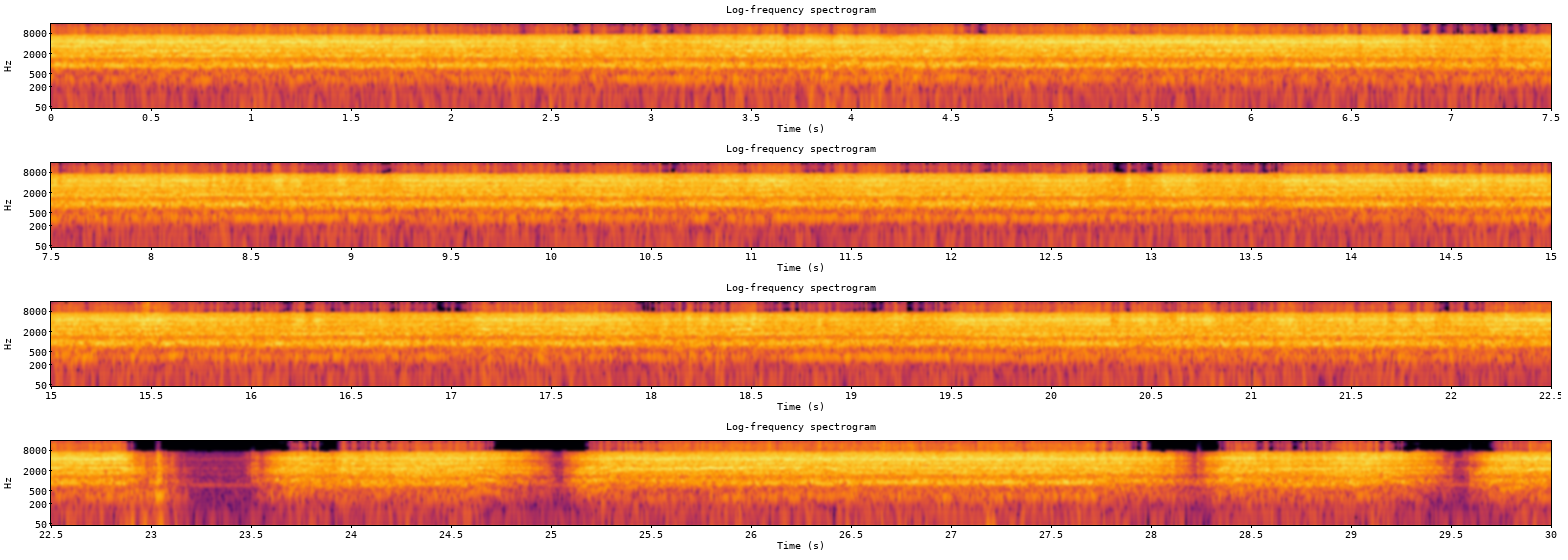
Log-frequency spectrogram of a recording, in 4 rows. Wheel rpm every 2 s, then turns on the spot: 220, 230, 230, 220, 220, 230, 230, 230, 220, 230, 220, 140, 120, 190, 110.
none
